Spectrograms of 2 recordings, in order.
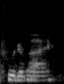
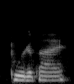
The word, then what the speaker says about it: PewDiePie: you're stupid pewdiepie i said pewdiepie learn how to pronounce it i said it though i said pewdiepie so not my fault you're deaf anyway you're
